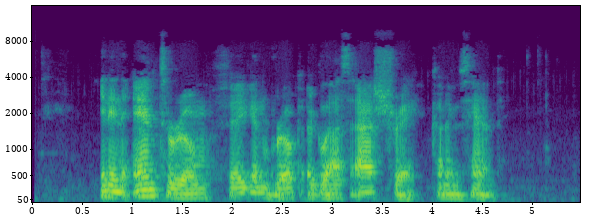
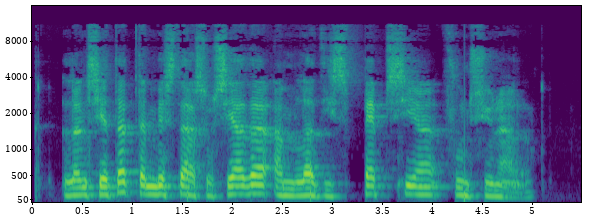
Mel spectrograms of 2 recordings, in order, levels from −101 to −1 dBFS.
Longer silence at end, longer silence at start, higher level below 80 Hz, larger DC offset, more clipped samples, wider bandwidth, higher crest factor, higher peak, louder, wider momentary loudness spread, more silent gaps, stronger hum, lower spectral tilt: first, 0.85 s vs 0.5 s; first, 0.7 s vs 0.05 s; first, -38 dBFS vs -58 dBFS; neither; neither; second, 7.4 kHz vs 11.5 kHz; about the same, 18 dB vs 18 dB; first, -2 dBFS vs -8 dBFS; first, -20 LUFS vs -25 LUFS; about the same, 7 LU vs 8 LU; neither; neither; first, -8 dB/octave vs -5 dB/octave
